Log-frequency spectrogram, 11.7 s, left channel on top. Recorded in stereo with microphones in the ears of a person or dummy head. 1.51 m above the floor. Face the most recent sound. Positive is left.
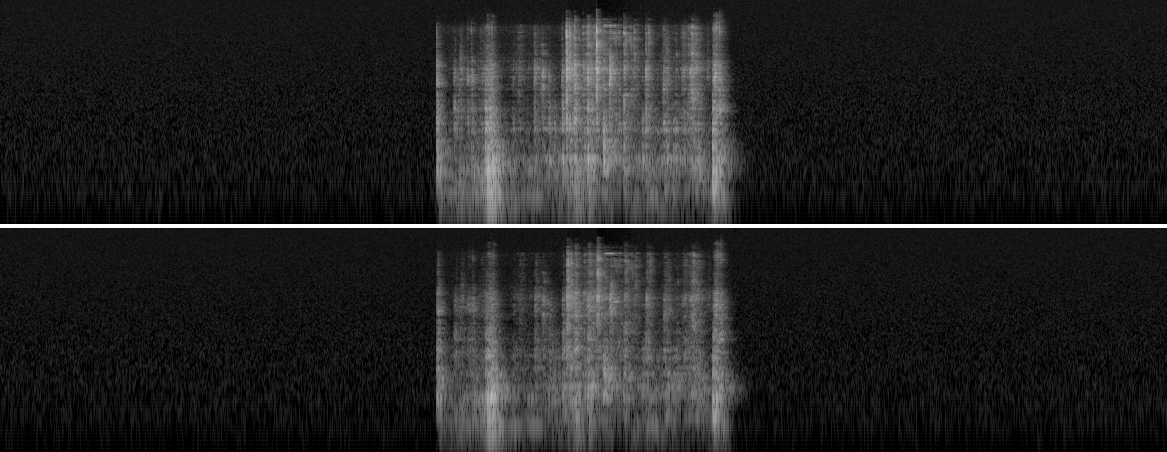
turn(degrees=75)  # may be behind; listen again after turning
